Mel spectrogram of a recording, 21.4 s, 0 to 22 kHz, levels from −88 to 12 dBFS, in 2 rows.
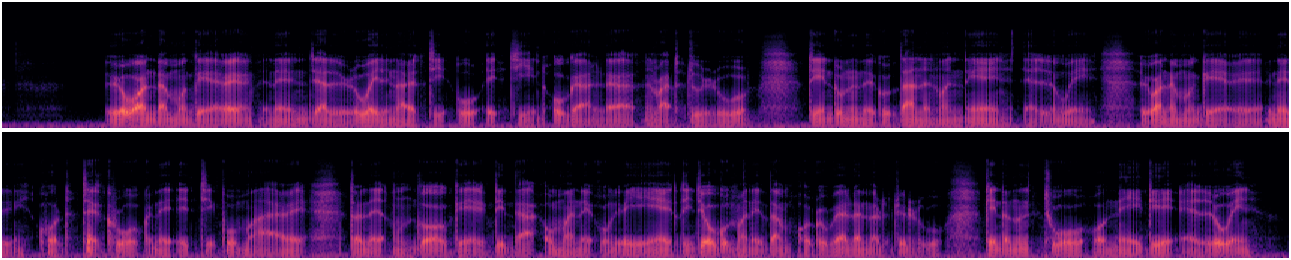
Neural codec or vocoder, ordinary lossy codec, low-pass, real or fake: autoencoder, 22.05 kHz, a latent of 192 numbers a frame, VITS, trained on many speakers; none; 9.9 kHz; fake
